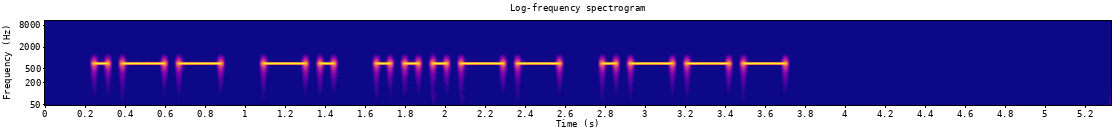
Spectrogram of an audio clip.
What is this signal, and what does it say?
Morse code, heard as a keyed tone, about 17 wpm, 700 Hz. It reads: WN3J
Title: USA Callsign DE Callsign - 4 Characters - 17wpm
